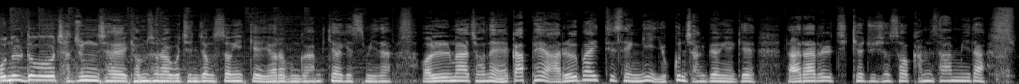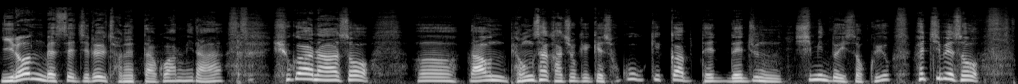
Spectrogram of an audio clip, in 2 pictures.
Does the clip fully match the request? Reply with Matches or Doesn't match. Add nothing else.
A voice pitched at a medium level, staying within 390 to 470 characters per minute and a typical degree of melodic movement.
Doesn't match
